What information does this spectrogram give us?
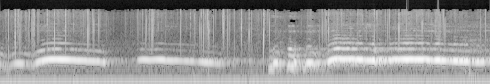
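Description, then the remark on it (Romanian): A black owl gives two long, drawn-out hoots in the darkness, each a steady wavering tone held for about two seconds, loud, with a brief break between them and faint background noise underneath. “Nu-i glas de porumbiță, e cânt de buhă neagră.”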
